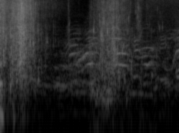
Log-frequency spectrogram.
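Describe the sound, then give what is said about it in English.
A loud splash of someone jumping into a swimming pool right at the start, followed by water sloshing and the echoing chatter and shouts of children. “Angie arrived at the pool and jumped in the water.”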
